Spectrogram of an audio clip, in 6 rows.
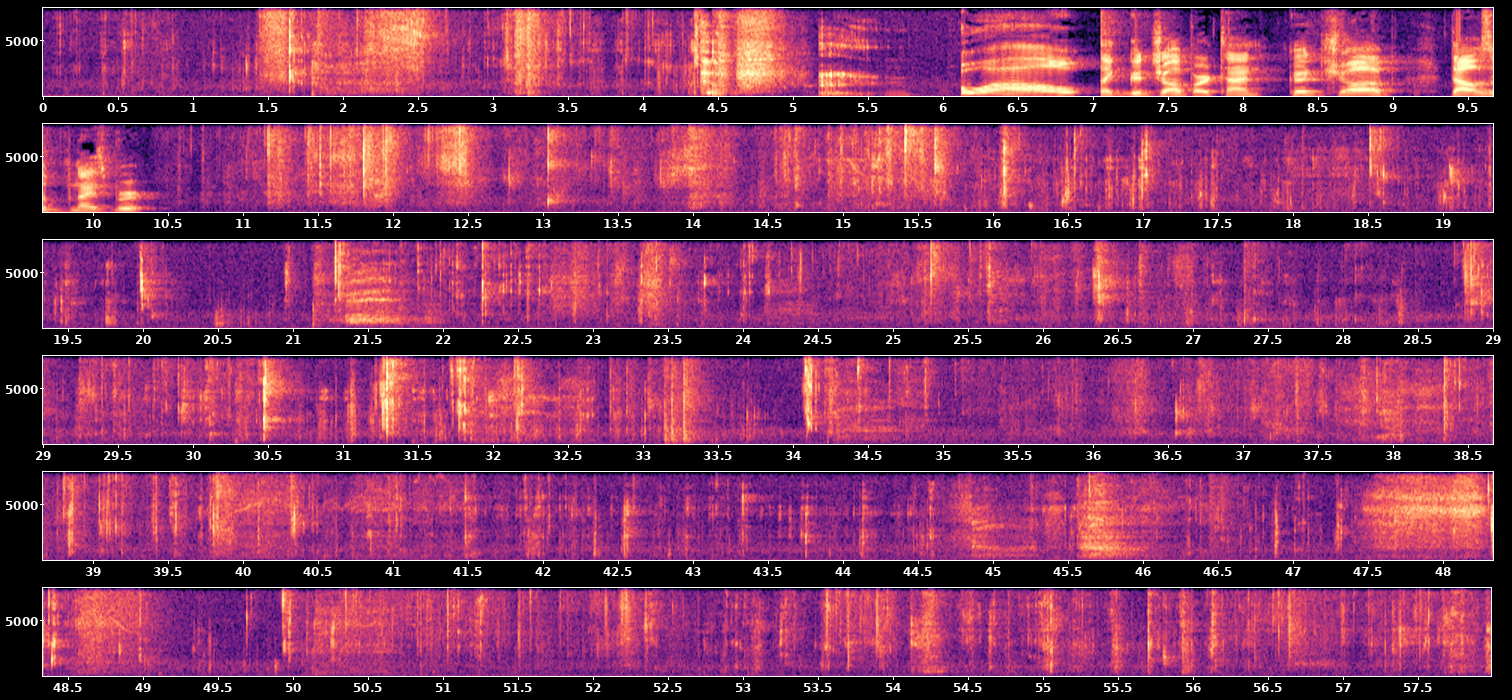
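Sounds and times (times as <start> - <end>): man biting and chewing food: 0.0 - 5.5, 10.6 - 57.9.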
